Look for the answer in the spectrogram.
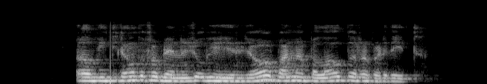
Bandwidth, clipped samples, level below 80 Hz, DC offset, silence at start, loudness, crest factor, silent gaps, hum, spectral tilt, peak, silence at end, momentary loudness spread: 6.8 kHz; under 0.1%; -50 dBFS; under 0.1%; 0.75 s; -16 LUFS; 14 dB; none; none; -9.5 dB/octave; -2 dBFS; 0.7 s; 8 LU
